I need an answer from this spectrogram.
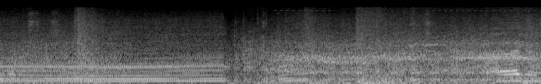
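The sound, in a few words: car engine in video game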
